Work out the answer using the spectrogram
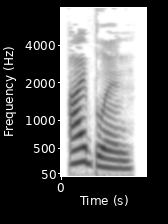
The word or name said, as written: eibhlin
